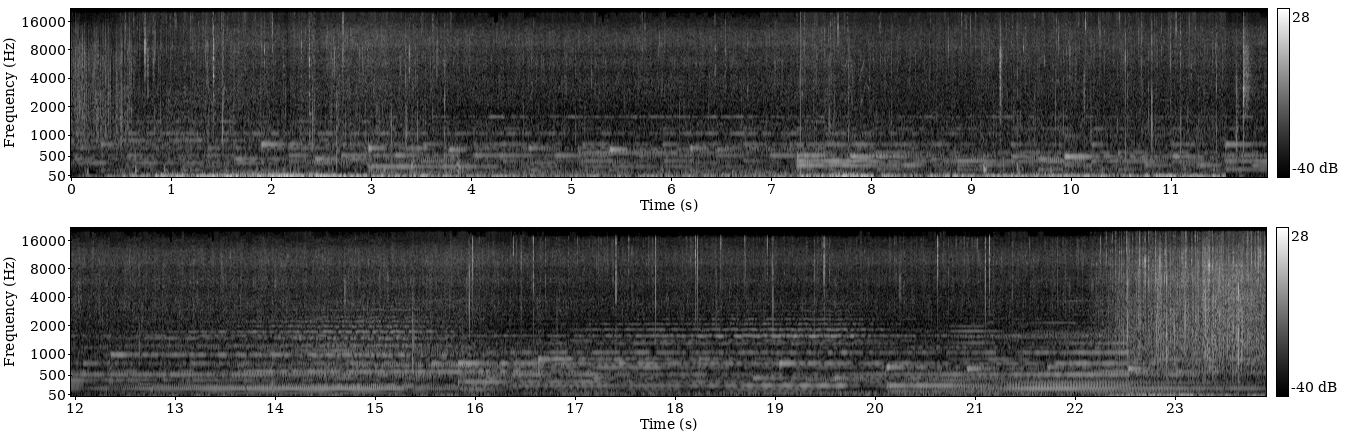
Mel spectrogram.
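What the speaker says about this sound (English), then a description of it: "Now that it's been raining all afternoon" Steady rain patters across a wet campsite in the Owyhee country, a dense continuous wash of drops that stays loud throughout with no voices.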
